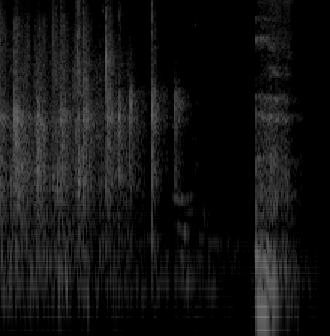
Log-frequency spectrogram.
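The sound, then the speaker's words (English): An audience breaks into a brief round of applause, dense clapping that thins and fades after a couple of seconds, followed by a short breathy burst of sound near the end. “Round of applause for Gary.”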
